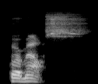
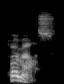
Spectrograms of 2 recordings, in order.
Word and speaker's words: Tormouse: My name is pronounced Tormouse. Tormouse. It's a play of the DJ Deadmau 5.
